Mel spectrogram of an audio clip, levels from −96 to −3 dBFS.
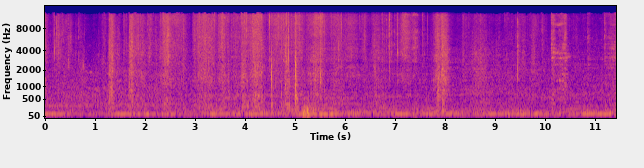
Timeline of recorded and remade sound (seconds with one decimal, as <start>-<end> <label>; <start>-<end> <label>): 0.0-4.4 recorded; 4.4-8.4 remade; 8.4-11.4 recorded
